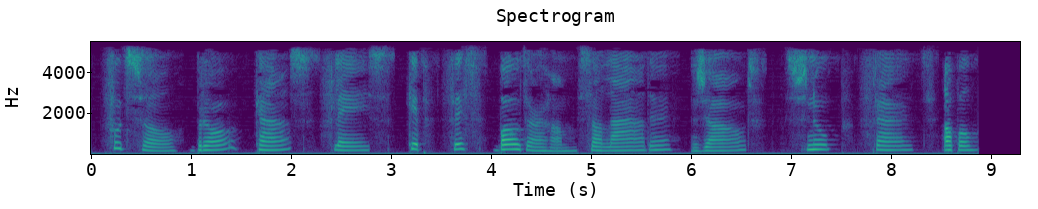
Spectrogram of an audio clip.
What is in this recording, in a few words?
dutch; food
